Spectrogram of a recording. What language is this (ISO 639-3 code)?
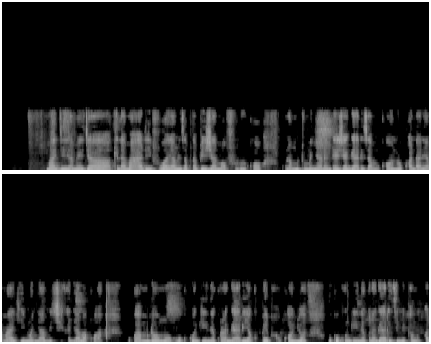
swa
